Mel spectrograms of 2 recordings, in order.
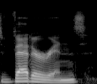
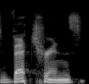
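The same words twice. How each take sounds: First: The word is said with three syllables. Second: The word is said with two syllables. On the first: "or three syllables" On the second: "You can pronounce it with two syllables"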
